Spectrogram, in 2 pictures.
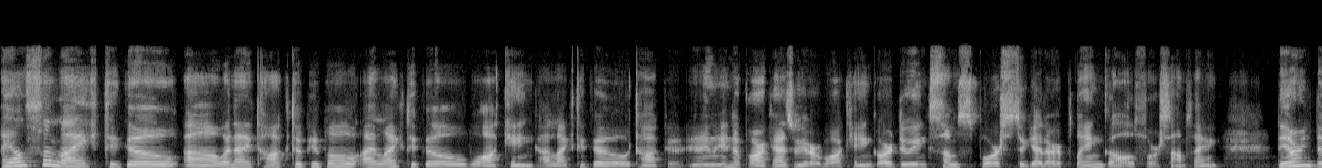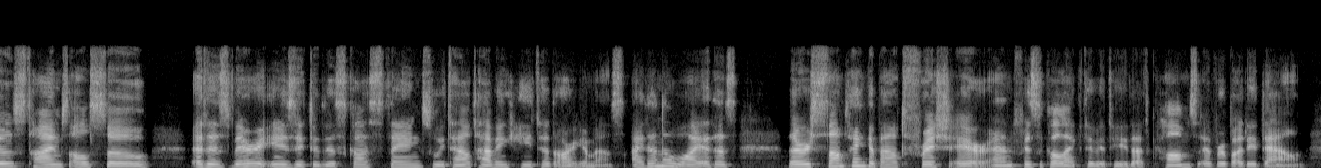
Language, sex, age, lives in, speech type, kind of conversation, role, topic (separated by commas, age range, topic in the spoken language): English, female, 45-49, United States, conversation, unstructured, none, How do you maintain respect and empathy during heated disagreements to stay connected?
